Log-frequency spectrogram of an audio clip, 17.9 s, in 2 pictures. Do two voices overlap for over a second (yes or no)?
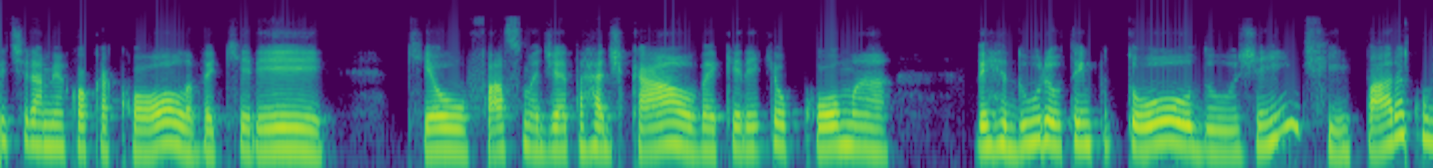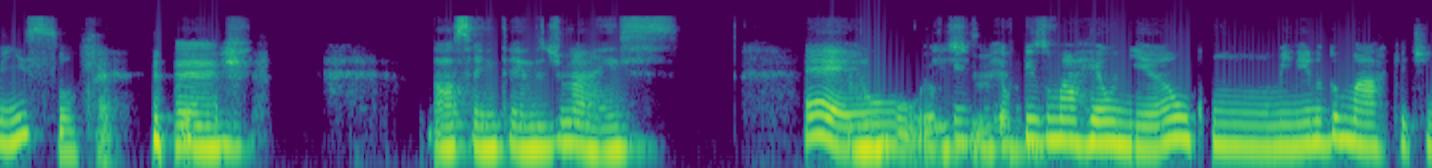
yes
